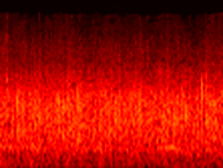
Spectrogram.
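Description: Steady applause from a crowd, a dense even patter of many hands clapping throughout, moderately loud and unbroken.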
